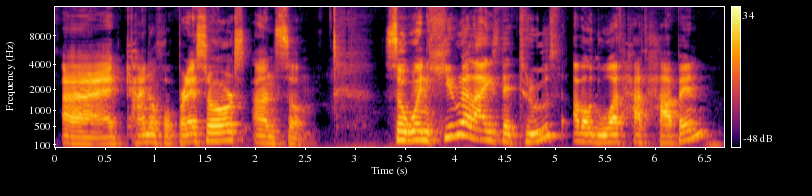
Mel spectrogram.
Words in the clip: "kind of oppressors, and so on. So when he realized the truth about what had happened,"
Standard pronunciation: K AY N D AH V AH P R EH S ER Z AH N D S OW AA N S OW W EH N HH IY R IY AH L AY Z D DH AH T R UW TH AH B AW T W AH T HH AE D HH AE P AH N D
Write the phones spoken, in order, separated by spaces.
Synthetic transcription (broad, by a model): K AY N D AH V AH P R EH S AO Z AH N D S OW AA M S OW W EH N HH IY R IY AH L AY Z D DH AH T R UW TH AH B AW T W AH T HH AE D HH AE P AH N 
